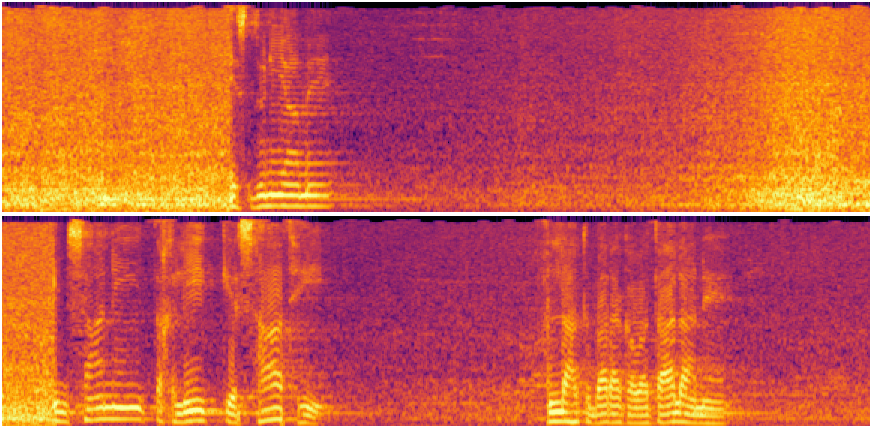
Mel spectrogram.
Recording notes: A Speech delivered at Jamy Masjid Razay Mustafa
